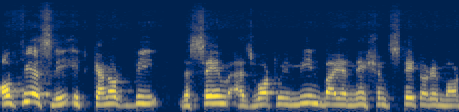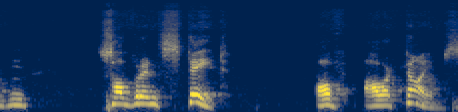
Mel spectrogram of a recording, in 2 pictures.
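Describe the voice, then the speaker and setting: A man with a Bengali accent, high pitch, dark, mellow tone and ordinary pitch variation. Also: fairly slow pace. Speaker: history professor. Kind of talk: lecture. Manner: formal.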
